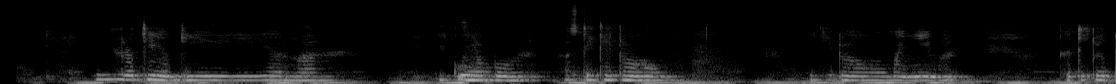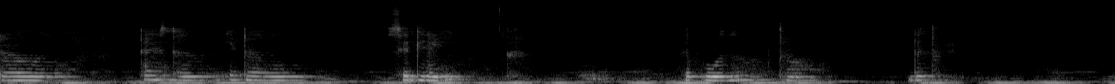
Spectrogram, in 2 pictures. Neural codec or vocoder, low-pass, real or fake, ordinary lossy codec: codec, 44.1 kHz, 2.6 kbps, DAC; none; fake; none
